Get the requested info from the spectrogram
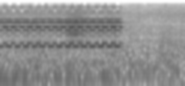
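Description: Telephone ringing with an electronic trill that warbles rapidly between two close pitches. The ring cuts off near the end, one burst of a repeating ring-and-pause cycle.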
